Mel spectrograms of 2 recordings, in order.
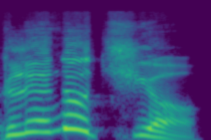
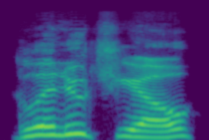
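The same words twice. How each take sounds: First: It is said in an exaggerated Italian accent. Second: It is said in the speaker's plain accent.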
